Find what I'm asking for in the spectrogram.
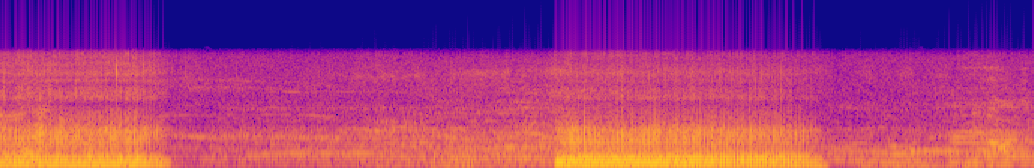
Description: The birthday boy passed out drunk, snoring up a storm while we play Rock Band around him.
